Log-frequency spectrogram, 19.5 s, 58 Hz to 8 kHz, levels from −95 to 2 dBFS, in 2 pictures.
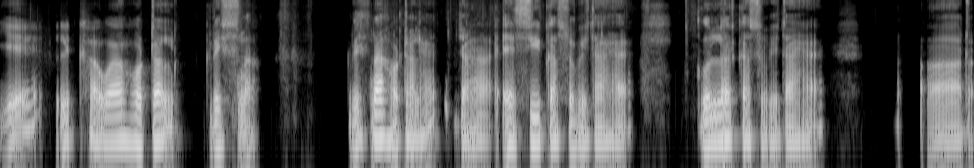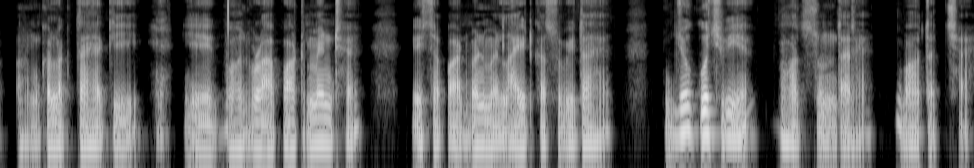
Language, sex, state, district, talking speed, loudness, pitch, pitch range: Hindi, male, Bihar, Lakhisarai, 140 wpm, -23 LUFS, 125 Hz, 110-140 Hz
